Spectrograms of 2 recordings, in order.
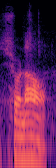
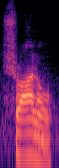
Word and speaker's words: Shranal: Yeah, for those at home, my name isn't pronounced Shranal. That's how the white folks say it. It's pronounced Shranal. And I'm only finding this out like after 10 years, bro.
